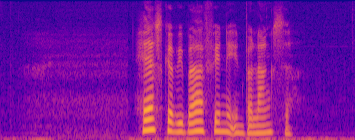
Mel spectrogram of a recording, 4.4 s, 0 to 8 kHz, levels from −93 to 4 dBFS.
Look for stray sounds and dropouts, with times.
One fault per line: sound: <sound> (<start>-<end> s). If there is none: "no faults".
no faults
